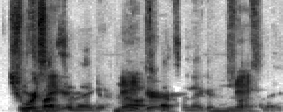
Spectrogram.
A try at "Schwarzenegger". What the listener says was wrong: That's Schwartz. You think the Austrians say Schwartz? They don't say Schwartz. It's Schwarzenegger. It's Schwarzenegger.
